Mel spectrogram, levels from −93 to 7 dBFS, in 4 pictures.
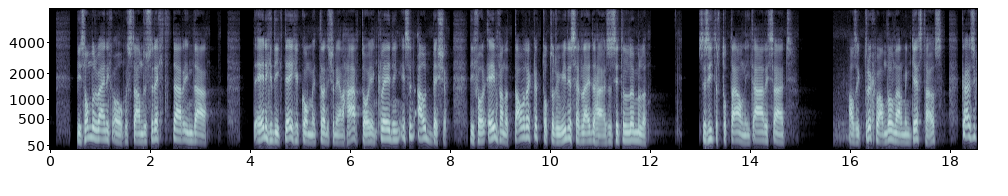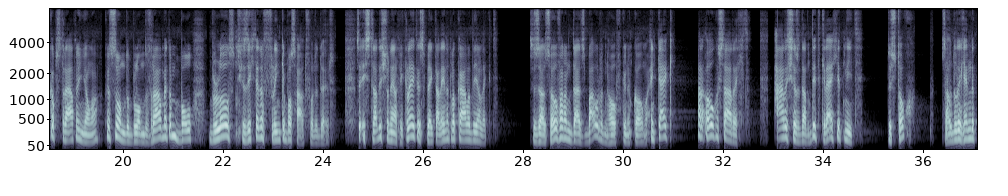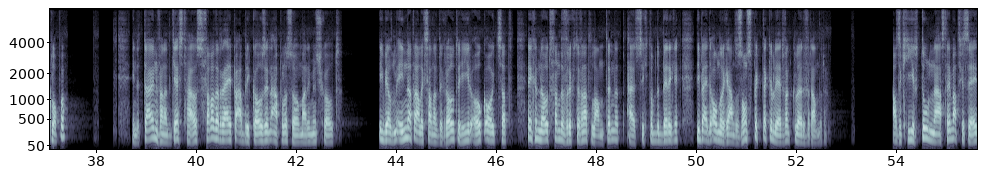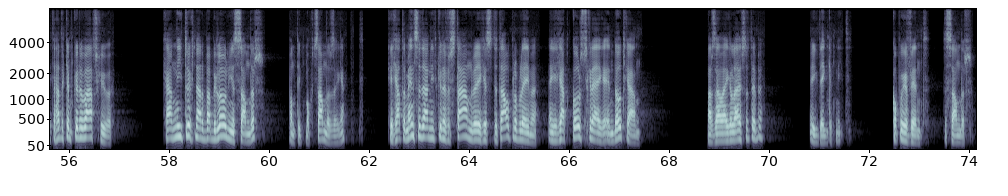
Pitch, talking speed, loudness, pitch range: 135 Hz, 175 wpm, -17 LUFS, 120-160 Hz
